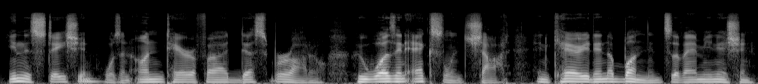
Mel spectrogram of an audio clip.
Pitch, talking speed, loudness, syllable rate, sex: 110 Hz, 140 wpm, -19 LUFS, 5.0 syllables/s, male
